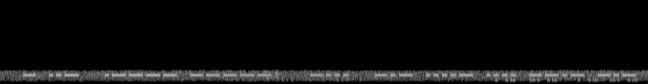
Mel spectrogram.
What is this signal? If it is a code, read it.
Morse code, heard as a keyed tone, about 27 wpm, 410 Hz. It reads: TU 10 B K4HQK
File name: contests / CW-SS-k5tr- -2100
